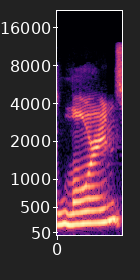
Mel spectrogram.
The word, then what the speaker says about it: Lauryn: My name is Lauryn, spelled with a Y. So if you just throw that into Google, L-A-U-R-Y-N Williams, you can find my personal website about sports and social media, et cetera.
